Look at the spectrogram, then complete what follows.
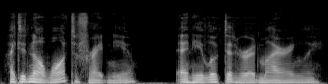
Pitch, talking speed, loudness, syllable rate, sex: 105 Hz, 240 wpm, -20 LUFS, 6.6 syllables/s, male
